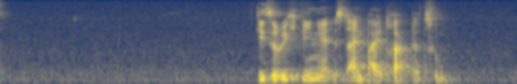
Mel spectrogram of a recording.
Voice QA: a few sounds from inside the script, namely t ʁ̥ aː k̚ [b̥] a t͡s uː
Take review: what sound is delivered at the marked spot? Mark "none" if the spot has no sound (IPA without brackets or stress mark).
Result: d̥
